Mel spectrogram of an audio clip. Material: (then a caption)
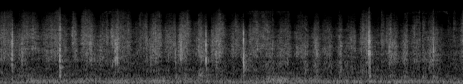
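Steel. A gloved hand rubs a small round brush over the face of a heavily foamed pressed-steel wheel on a 1993 Honda Civic Hatchback, working around the lug nuts and vent holes. Steady, bright, bristly scrubbing and wet foam hiss run throughout, broken by several short, sharp ticks as the brush catches edges.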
